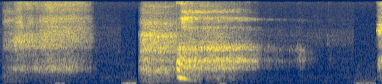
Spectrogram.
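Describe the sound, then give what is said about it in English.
People taking a deep breath together: two long breathy rushes of air separated by a brief pause, the second fading into soft trailing breath, with no speech. “on the count of three, let's take a deep breath. One, two, three.”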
